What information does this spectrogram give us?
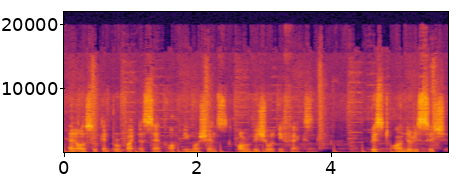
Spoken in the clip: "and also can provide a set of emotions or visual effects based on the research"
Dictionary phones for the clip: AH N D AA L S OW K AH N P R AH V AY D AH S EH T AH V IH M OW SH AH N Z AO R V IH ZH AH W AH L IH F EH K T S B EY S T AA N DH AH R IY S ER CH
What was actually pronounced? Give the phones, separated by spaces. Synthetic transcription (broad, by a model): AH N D AA L S OW K AH N P R AH V AY D AH S EH T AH F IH M OW SH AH N S AO R V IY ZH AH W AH L IH F EH K T S B EY S T AA N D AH R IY S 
